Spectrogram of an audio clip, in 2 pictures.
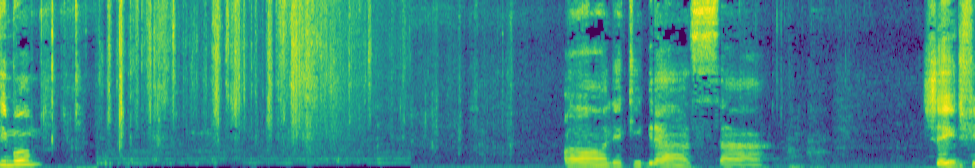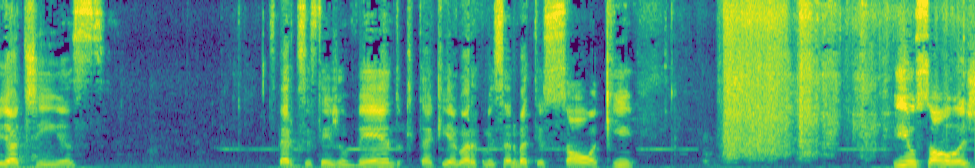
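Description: Paper crinkles and rustles.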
